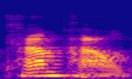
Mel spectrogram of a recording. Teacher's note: se a sílaba mais forte eu torno a primeira, compound, isso aqui vira composto, já vira substantivo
